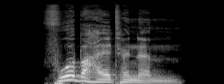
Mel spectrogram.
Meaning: strong dative masculine/neuter singular of vorbehalten
- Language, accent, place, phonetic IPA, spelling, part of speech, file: German, Germany, Berlin, [ˈfoːɐ̯bəˌhaltənəm], vorbehaltenem, adjective, De-vorbehaltenem.ogg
